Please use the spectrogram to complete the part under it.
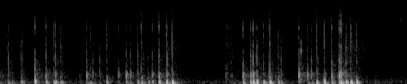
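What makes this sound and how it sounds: A winter slipper with a non-slip-free sole is tapped rapidly with the fingertips, making dull, low, soft thuds that sound somewhat like tapping on leather. The taps come in two quick bursts separated by a brief pause, with almost no high content and no ring after each tap.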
